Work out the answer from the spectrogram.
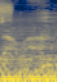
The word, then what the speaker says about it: Doma: call her my Princess DOMA. DOMA. Okay, because I was like, wait, how do you pronounce that? I'm so effed up. I'm like Domo. Domo. Golly, the amount of times people have said Domo Right?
